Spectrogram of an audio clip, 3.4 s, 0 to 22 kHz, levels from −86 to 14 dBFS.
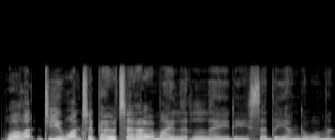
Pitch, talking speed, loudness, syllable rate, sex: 260 Hz, 270 wpm, -15 LUFS, 6.0 syllables/s, female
